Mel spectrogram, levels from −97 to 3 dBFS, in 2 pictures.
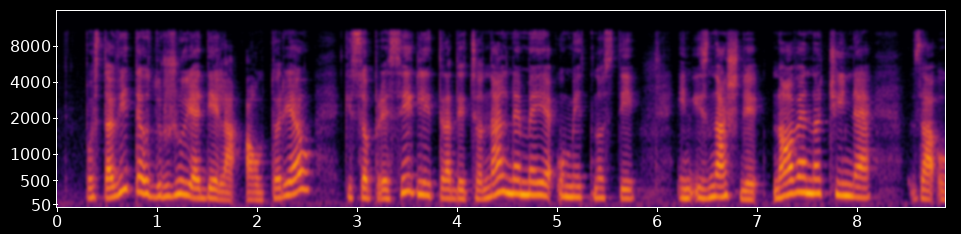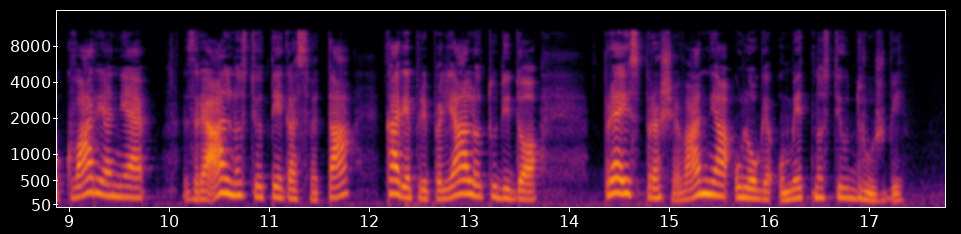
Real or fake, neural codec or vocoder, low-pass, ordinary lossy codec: real; none; 10.8 kHz; none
